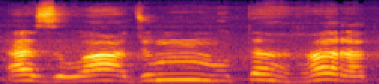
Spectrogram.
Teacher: ازواج یہاں پہ میم مشدد ہے، یہاں پہ ایک الف برابر غنہ ہوگا، تو آپ پر تفخیم کریں گے، ہا پہ شد ہے تو اس ہا کو دو مرتبہ پڑھیں گے، ایک بار طوا کے ساتھ پڑھیں گے، ایک بار زبر کے ساتھ پڑھیں گے اور اس کو دبا کے پڑھیں گے۔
